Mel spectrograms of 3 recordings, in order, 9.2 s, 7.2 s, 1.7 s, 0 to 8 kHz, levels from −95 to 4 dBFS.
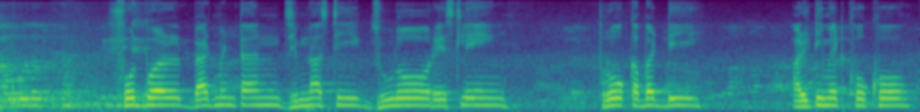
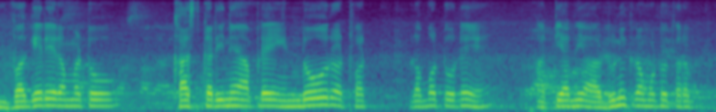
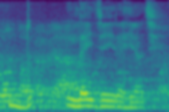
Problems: constant background noise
